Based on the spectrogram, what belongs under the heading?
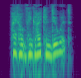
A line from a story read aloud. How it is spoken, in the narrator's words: she whispered to the dog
